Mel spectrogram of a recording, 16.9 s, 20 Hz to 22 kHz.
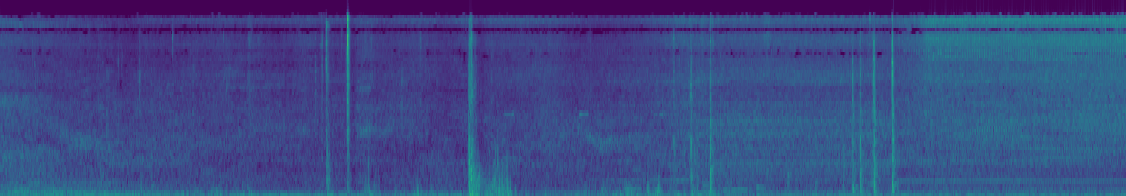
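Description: A 2010 Lexus IS250C's 2.5-litre V6 idling steadily and sounding healthy. A single sharp clunk comes about seven seconds in as the hood is released and raised, with a few lighter clicks and knocks later on.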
